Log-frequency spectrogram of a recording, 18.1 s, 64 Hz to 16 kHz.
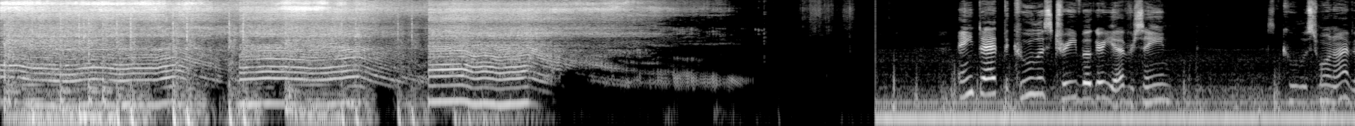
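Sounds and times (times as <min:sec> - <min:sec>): chainsaw cutting branches: 0:00.0 - 0:10.2.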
